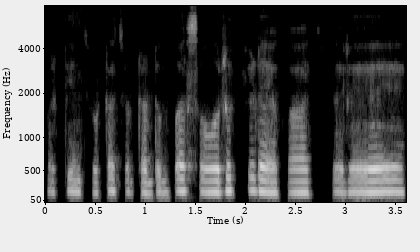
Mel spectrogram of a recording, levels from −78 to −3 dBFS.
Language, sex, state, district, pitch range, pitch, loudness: Rajasthani, female, Rajasthan, Churu, 170-180 Hz, 175 Hz, -25 LUFS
